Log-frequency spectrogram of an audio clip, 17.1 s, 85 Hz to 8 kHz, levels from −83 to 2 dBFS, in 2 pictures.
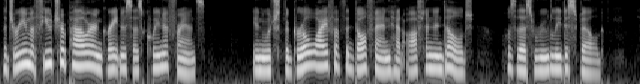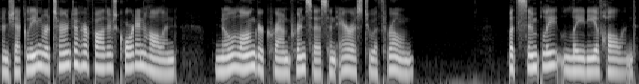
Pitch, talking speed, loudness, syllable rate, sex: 190 Hz, 170 wpm, -17 LUFS, 5.6 syllables/s, female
